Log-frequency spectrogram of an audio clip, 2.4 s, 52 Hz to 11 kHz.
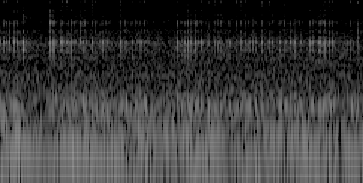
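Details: Hard drive making loud beeping and clicking noise after being dropped about 3 ft; quiet, even ticking with a thin high beep over the drive's hum, internal damage suspected, cause unknown.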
